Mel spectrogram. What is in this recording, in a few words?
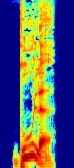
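"buhle", German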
